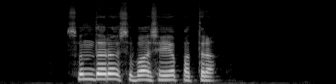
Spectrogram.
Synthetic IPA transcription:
sund̪ɐɾɐʃubʱaːʃɐjɐpɐt̪ɾɐ

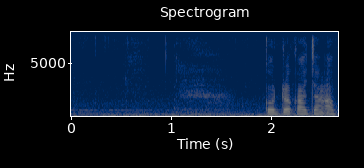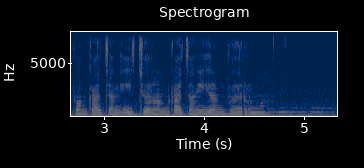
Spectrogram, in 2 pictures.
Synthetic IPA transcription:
kɔɖ̥ɔ̤kat͡ʃaŋa̰b̥aŋkat͡ʃaŋʔḭd̥ʒ̥o̤lankat͡ʃaŋiɾəŋb̥a̤ɾəŋɔ

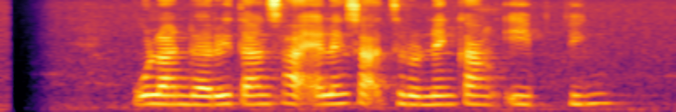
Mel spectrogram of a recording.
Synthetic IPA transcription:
wulandaɾit̪ansaʔḛlɪŋsa̰ʔd̥ʒ̥ɾo̤nɪŋkaŋib̥ɪ̤ŋ

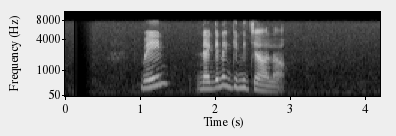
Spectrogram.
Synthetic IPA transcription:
meːnː | æɡenəɡinid͡ʒaːla̰

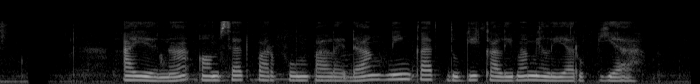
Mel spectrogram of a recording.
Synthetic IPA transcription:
ʔajənaʔɔmsɛt̪̚farfumpalɛdaŋniŋkat̪̚duɡikalimamiliarupiah

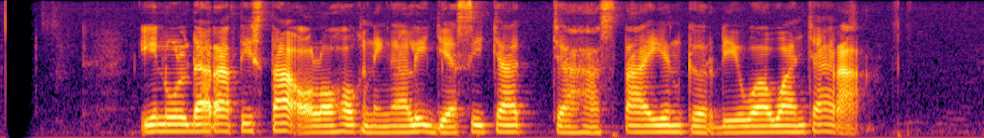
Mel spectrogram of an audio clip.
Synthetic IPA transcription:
ʔinuldaɾat̪ist̪aʔɔ̰lɔɦɔkniŋalid͡ʒɛsit͡ʃat͡ʃaɦast̪ainkɨrdiwawaɲt͡ʃaɾa̰

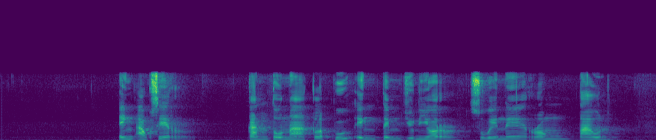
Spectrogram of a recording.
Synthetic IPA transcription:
ʔɪŋʔa̰uksɪr | kant̪onakələb̥ṳɪŋt̪ɪmd͡ʒṳniɔrsuwenerɔŋt̪aʊn

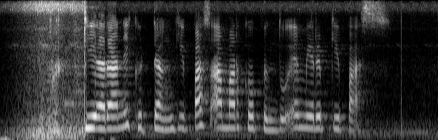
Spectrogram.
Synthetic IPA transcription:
d̪̥i̤aɾaniɡ̥ə̤ɖ̥ä̤ŋkipasamarɡ̥ɔ̤b̥ə̤nt̪uʔemiɾɪp̚kipa̰s

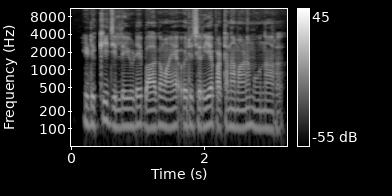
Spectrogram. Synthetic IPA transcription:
iɽukːid͡ʑilːɐjuɽe̞bʱaːɡɐmaːjɐʔo̞ɾut͡ɕe̞rijɐpɐʈːɐɳɐmaːɳɨmuːnːaːrɨ

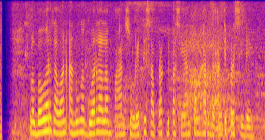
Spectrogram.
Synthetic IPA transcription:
lɔbawart̪awanʔa̰nuŋəɡuarlalampaansulɛt̪isapɾak̚dipasiɦanpəŋɦarɡaʔa̰nt̪ipɾɛsidɛn

